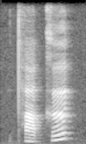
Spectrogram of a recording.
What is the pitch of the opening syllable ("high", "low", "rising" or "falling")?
low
